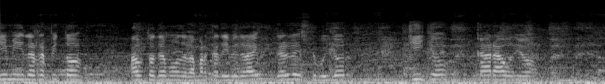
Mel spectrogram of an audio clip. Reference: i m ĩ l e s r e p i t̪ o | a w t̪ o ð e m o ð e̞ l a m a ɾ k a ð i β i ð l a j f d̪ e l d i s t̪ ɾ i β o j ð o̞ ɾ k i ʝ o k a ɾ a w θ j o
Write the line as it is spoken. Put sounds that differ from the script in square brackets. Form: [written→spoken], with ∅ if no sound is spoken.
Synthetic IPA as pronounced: i m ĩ l e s r e p i t̪ o | a w t̪ o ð e m o ð e̞ l a m a ɾ k a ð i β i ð [l→ɾ] a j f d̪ e l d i s t̪ ɾ i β [o→u] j ð o̞ ɾ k i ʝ o k a ɾ a w [θ→ð] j o

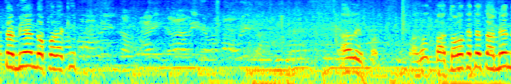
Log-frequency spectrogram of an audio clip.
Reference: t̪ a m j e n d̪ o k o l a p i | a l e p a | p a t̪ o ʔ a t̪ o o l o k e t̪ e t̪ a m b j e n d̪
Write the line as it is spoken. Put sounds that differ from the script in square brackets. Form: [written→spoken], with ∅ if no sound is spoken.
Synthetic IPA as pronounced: t̪ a m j e n d̪ o [k→p] o [l→ɾ] a [p→k] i | a l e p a | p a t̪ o [ʔ→p] a t̪ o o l o k e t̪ e t̪ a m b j e n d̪

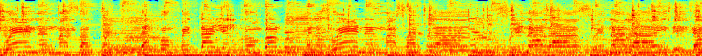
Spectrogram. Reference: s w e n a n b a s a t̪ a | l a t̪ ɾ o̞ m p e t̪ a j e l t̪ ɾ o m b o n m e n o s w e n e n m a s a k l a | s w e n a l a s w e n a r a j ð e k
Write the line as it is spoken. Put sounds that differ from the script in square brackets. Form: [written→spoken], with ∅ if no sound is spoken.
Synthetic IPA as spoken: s w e n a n [b→m] a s a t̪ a | l a t̪ ɾ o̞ m p e t̪ a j e l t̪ ɾ o m b o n m e n o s w e n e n m a s a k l a | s w e n a l a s w e n a [r→l] a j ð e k

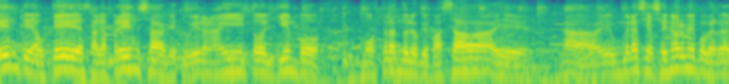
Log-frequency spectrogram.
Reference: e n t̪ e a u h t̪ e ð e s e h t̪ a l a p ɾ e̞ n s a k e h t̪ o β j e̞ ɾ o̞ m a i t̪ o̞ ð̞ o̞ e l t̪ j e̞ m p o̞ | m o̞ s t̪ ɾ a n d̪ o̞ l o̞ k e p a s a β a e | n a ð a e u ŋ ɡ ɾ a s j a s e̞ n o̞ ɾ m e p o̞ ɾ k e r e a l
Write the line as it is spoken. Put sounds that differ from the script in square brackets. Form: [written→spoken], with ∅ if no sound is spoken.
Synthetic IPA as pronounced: e n t̪ e a u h t̪ e ð e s [e→a] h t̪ a l a p ɾ e̞ n s a k e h t̪ [o→u] β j e̞ ɾ o̞ [m→n] a i t̪ o̞ ð̞ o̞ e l t̪ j e̞ m p o̞ | m o̞ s t̪ ɾ a n d̪ o̞ l o̞ k e p a s a β a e | n a ð a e u ŋ ɡ ɾ a s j a s e̞ n o̞ ɾ m e p o̞ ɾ k e r e a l

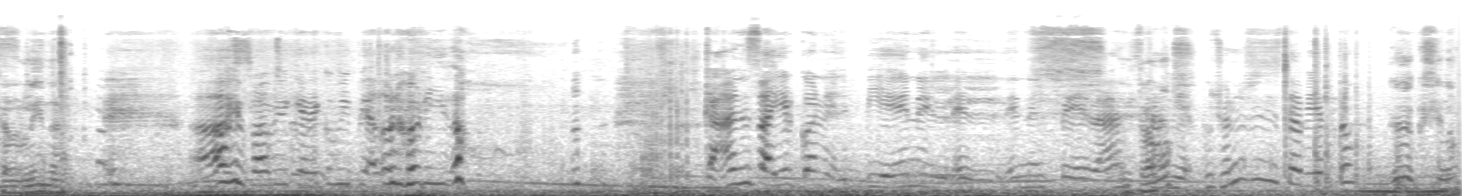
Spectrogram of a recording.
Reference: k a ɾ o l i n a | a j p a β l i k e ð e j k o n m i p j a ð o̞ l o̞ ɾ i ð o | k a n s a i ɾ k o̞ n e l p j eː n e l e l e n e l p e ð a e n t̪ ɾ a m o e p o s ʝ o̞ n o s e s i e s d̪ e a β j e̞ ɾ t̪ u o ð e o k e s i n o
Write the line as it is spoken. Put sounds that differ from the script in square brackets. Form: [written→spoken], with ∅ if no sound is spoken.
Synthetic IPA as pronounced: k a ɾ o l i n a | a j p a β l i k e ð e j k o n m i p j a ð o̞ l o̞ ɾ i ð o | k a n s a i ɾ k o̞ n e l p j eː n e l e l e n e l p e ð a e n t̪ ɾ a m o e p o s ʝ o̞ n o s e s i e s [d̪→t̪] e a β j e̞ ɾ t̪ [u→o] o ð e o k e s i n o

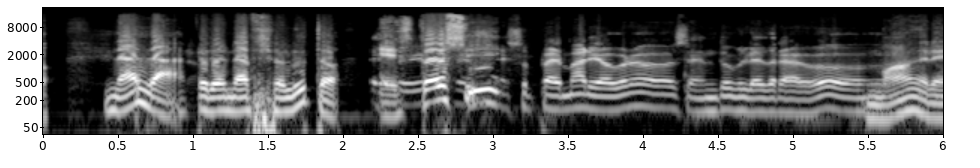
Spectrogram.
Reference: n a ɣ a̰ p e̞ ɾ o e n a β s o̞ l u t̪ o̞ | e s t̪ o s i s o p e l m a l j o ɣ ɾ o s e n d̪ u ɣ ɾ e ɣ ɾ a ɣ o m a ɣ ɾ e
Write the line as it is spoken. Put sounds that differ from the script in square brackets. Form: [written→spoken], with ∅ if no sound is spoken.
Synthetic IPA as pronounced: n a [ɣ→ð] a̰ p e̞ ɾ o e n a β s o̞ l u t̪ o̞ | e s t̪ o s i s [o→u] p e [l→ɾ] m a [l→ɾ] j o ɣ ɾ o s e n d̪ u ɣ [ɾ→l] e [ɣ→ð] ɾ a ɣ o m a [ɣ→ð] ɾ e

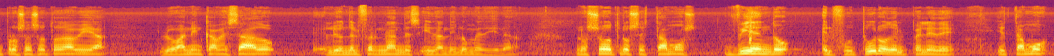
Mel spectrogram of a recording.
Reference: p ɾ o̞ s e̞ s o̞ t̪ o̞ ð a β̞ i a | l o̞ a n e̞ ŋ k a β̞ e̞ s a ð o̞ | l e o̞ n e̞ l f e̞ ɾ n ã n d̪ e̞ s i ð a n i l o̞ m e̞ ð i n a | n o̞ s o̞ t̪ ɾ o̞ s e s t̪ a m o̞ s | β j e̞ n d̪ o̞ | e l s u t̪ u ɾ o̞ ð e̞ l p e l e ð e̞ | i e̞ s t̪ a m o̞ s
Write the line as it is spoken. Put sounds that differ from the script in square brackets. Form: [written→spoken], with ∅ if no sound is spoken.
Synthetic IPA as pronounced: p ɾ o̞ s e̞ s o̞ t̪ o̞ ð a β̞ i a | l o̞ a n e̞ ŋ k a β̞ e̞ s a ð o̞ | l e o̞ n e̞ l f e̞ ɾ n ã n d̪ e̞ s i ð a n i l o̞ m e̞ ð i n a | n o̞ s o̞ t̪ ɾ o̞ s e s t̪ a m o̞ s | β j e̞ n d̪ o̞ | e l [s→f] u t̪ u ɾ o̞ ð e̞ l p e l e ð e̞ | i e̞ s t̪ a m o̞ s

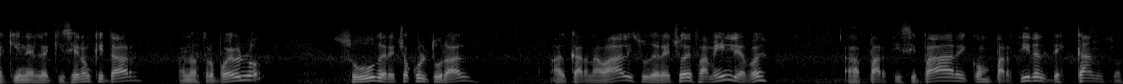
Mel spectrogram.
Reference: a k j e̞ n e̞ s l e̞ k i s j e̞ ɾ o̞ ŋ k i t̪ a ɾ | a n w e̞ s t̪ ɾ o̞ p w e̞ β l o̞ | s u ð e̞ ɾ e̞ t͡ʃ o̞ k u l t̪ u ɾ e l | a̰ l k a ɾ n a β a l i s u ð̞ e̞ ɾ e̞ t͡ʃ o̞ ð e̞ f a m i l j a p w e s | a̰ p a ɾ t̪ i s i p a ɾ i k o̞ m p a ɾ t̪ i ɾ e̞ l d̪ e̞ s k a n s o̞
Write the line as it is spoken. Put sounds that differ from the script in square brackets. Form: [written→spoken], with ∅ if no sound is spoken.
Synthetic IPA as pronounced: a k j e̞ n e̞ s l e̞ k i s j e̞ ɾ o̞ ŋ k i t̪ a ɾ | a n w e̞ s t̪ ɾ o̞ p w e̞ β l o̞ | s u ð e̞ ɾ e̞ t͡ʃ o̞ k u l t̪ u ɾ [e→a] l | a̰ l k a ɾ n a β a l i s u ð̞ e̞ ɾ e̞ t͡ʃ o̞ ð e̞ f a m i l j a p w e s | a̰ p a ɾ t̪ i s i p a ɾ i k o̞ m p a ɾ t̪ i ɾ e̞ l d̪ e̞ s k a n s o̞

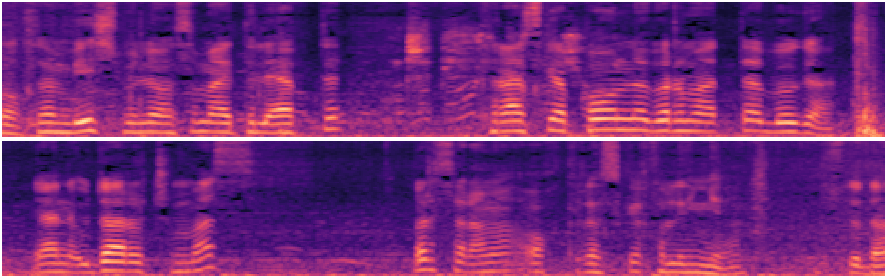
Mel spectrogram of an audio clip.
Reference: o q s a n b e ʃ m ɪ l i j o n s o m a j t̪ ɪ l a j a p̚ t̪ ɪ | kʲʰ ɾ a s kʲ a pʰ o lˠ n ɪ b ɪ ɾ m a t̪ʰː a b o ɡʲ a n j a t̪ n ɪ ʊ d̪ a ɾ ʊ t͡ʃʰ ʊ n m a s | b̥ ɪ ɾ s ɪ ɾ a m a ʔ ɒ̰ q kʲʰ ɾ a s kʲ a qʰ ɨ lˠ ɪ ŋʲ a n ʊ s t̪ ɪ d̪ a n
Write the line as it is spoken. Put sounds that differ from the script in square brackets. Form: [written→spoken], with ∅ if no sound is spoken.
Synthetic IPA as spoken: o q s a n b e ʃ m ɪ l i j o n s o m a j t̪ ɪ l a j a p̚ t̪ ɪ | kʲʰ ɾ a s kʲ a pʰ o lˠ n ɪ b ɪ ɾ m a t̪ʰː a b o ɡʲ a n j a [t̪→∅] n ɪ ʊ d̪ a ɾ ʊ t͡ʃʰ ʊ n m a s | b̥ ɪ ɾ s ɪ ɾ a m a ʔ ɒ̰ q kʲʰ ɾ a s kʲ a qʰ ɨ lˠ ɪ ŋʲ a n ʊ s t̪ ɪ d̪ a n

